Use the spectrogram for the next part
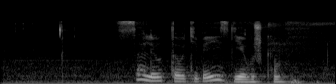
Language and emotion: Russian, neutral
